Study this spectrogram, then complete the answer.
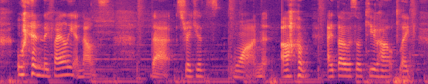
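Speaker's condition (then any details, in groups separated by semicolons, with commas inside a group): No condition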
